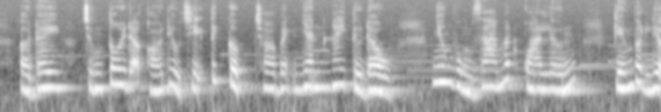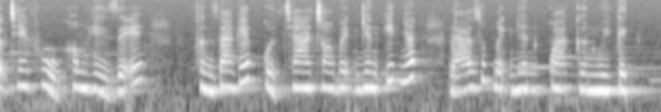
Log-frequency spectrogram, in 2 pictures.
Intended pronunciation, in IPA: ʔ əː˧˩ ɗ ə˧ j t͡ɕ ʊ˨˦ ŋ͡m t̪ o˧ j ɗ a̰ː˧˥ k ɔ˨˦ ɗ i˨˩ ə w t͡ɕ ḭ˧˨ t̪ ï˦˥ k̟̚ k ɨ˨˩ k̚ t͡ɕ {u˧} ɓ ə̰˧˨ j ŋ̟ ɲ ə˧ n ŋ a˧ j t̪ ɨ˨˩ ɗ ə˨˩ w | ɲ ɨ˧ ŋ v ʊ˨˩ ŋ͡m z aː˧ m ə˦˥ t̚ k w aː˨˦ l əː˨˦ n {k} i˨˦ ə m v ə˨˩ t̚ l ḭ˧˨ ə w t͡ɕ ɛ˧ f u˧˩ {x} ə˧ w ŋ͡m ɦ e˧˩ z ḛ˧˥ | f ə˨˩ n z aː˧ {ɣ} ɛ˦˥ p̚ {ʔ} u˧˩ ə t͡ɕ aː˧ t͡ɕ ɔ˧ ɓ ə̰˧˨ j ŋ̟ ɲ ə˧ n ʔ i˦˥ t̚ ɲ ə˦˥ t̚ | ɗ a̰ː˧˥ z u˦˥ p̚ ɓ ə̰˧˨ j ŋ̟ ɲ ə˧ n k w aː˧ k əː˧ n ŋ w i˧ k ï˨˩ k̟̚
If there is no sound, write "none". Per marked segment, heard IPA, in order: ɔ˧, k, x, ɣ, k

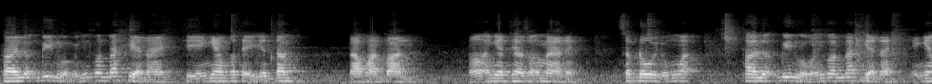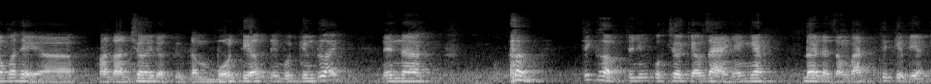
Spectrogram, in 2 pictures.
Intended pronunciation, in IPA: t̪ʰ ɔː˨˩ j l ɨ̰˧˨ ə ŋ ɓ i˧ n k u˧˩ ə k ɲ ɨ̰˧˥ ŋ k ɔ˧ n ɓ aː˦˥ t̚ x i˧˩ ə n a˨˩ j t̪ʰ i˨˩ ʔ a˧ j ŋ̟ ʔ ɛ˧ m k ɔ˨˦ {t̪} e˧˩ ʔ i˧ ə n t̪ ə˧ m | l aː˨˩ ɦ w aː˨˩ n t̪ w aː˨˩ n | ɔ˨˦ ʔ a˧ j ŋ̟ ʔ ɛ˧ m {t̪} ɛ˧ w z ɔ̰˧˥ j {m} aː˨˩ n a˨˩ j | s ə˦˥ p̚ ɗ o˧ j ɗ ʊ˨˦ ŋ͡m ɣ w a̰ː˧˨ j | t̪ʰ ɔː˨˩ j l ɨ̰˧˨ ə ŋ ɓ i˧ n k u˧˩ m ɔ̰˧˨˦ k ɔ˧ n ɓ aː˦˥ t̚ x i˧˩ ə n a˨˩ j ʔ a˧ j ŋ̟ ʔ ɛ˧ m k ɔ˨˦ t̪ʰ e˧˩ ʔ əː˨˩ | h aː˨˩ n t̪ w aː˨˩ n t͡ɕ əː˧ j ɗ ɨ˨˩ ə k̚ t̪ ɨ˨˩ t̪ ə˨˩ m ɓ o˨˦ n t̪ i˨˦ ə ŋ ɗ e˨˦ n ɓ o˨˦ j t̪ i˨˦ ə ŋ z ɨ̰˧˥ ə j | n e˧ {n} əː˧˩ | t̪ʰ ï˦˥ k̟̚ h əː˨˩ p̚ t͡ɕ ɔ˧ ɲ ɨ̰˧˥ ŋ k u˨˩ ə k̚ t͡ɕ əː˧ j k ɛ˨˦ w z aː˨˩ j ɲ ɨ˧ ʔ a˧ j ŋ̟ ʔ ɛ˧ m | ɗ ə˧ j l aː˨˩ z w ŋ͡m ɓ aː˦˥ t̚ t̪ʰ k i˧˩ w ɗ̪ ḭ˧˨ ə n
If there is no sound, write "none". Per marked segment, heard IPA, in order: t̪ʰ, t̪ʰ, m, n

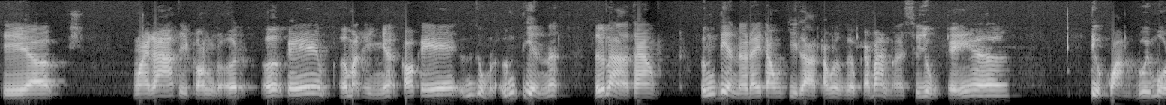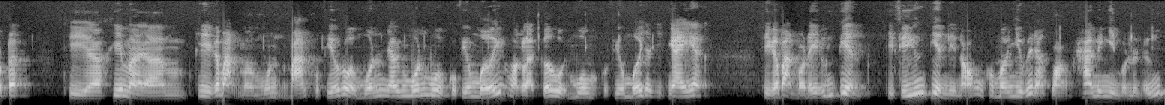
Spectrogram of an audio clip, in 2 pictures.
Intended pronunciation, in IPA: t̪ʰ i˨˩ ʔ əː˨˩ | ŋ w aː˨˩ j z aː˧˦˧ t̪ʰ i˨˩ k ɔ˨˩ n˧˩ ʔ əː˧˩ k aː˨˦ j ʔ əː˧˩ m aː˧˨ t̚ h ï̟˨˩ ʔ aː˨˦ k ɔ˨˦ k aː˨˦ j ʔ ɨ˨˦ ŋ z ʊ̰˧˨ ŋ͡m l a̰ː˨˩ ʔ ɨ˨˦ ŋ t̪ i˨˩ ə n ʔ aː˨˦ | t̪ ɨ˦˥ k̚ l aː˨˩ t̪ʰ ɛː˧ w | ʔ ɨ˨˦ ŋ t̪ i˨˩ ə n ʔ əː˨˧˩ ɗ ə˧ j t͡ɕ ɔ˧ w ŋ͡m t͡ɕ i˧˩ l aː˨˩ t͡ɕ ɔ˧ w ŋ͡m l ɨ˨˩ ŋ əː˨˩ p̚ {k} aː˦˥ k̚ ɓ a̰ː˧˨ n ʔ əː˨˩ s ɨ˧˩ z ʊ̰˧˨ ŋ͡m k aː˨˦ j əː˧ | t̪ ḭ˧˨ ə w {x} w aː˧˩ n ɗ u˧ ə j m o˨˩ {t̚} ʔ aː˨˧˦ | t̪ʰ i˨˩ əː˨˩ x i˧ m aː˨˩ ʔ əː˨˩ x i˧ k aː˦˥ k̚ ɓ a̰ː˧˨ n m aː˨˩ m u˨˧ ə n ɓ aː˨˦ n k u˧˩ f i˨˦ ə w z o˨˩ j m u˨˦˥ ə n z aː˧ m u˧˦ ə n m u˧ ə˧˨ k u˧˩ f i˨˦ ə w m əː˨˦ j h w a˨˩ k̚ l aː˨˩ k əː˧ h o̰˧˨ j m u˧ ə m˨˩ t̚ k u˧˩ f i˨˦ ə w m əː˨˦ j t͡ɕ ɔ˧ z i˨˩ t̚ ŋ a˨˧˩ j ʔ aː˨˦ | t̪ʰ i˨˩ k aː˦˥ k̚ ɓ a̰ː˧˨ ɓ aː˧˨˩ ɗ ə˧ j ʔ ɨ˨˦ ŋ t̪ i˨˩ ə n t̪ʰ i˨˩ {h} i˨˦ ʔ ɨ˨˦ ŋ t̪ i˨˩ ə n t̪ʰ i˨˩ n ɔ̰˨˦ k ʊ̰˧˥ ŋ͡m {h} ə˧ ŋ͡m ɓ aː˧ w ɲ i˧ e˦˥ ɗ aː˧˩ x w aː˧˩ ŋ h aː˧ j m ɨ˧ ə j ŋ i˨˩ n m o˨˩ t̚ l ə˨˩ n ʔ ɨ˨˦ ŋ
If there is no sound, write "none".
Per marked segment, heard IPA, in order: k, x, t̚, f, x

